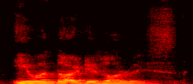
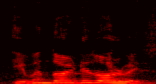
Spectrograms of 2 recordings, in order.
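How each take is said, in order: First: "even though it is always" called out loud, falling; loud emphasis. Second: Said in the usual way. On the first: Shown as a demonstration. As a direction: proclaim it to the whole hall.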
